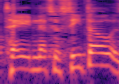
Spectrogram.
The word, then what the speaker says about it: Te Necesito: Is it called Te Necesito? Is that correct? Yes, you did. You said it right, brother.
